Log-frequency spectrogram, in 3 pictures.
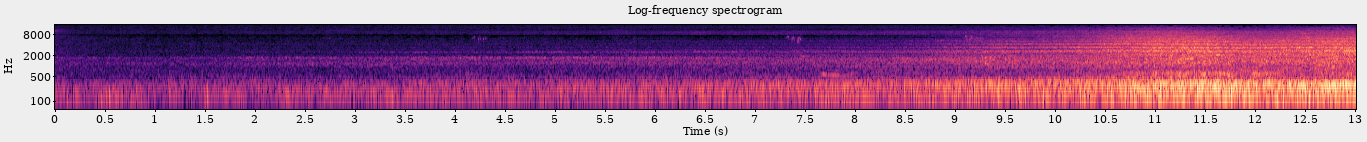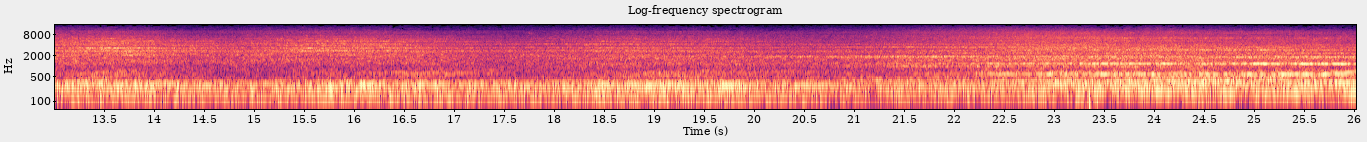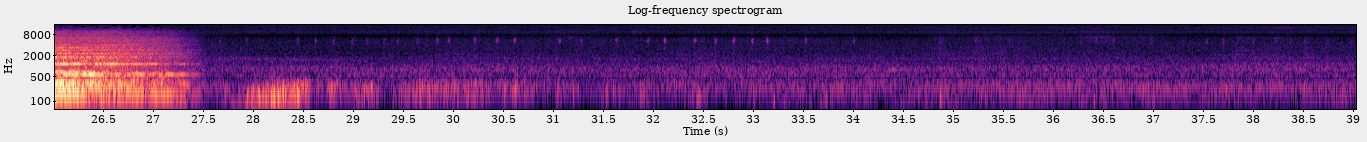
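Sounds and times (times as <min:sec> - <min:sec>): train wheels rumbling on track: 0:01.1 - 0:27.6.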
